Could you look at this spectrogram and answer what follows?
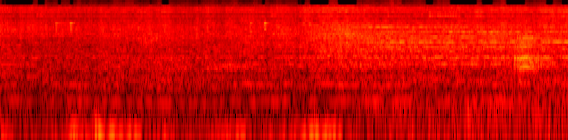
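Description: Bees buzz in Zork: Grand Inquisitor, a steady, faint insect drone that holds evenly for a few seconds with no voices over it.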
